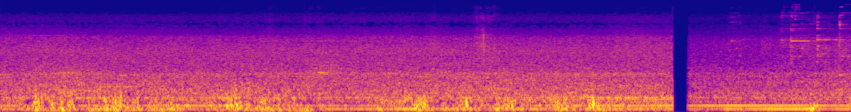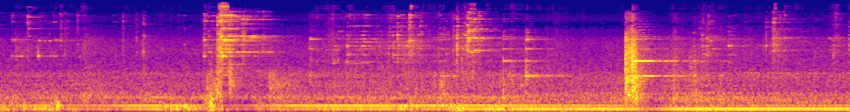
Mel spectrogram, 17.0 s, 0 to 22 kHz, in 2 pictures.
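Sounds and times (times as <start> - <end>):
low mechanical hum: 0.0 - 17.0
metal tools clinking: 7.2 - 17.0.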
